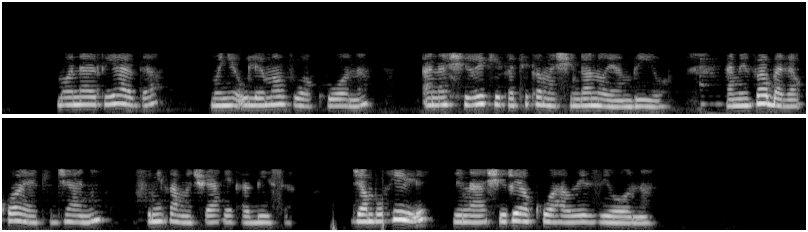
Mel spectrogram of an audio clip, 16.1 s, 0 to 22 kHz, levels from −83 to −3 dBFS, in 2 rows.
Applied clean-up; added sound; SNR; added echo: neural mask model DeepFilterNet 3.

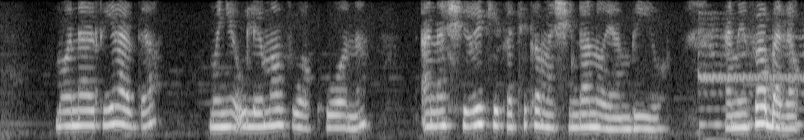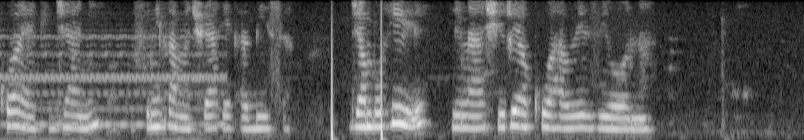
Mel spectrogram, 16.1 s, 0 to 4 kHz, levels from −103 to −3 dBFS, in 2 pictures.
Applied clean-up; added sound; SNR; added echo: none; Organ; 12 dB; none.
